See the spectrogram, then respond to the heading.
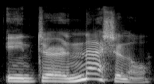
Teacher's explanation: Ma voix, elle est devenue un peu plus aiguë sur le na.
